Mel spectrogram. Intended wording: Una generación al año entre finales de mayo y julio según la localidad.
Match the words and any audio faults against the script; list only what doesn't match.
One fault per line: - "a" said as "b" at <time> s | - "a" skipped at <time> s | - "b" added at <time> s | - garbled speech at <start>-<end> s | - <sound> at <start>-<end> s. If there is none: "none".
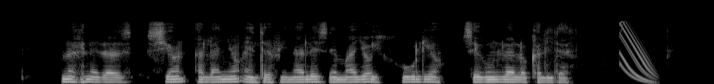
- chirp at 6.2-6.6 s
